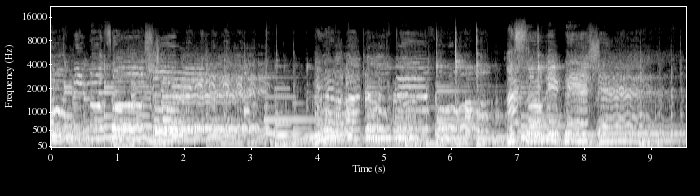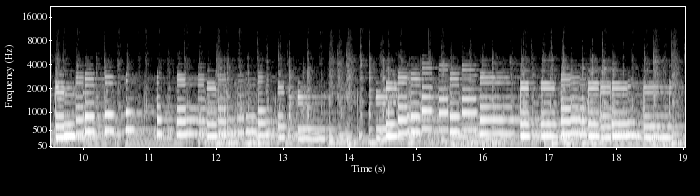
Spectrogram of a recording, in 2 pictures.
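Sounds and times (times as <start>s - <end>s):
person singing with vibrato: 0.0s - 9.5s
band music: 0.0s - 19.0s.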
